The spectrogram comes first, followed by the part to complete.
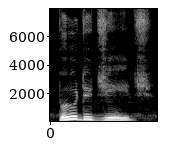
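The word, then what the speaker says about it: Buttigieg: but no one's talking what are you saying pronounced Buddha jij oh oh I thought you were like speaking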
